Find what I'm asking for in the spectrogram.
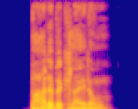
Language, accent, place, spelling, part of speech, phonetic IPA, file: German, Germany, Berlin, Badebekleidung, noun, [ˈbaːdəbəˌklaɪ̯dʊŋ], De-Badebekleidung.ogg
- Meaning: swimwear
